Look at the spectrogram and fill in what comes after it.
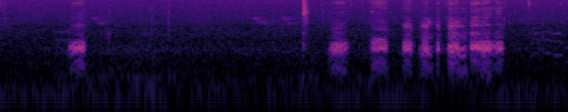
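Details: Meerkats eating fruit ice lollies on a very hot day give short, clipped chirps in a quick run of squeaky notes.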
